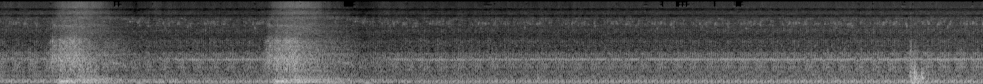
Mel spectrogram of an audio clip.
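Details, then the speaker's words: 2006 Ford F350 6.0L Power Stroke diesel after a new Motorcraft fuel pump, a new sending unit and air purged from the fuel system: even, steady idle with no stumbling; sounds completely different and healthy, after having had no power before. "that sounds completely different that sounds good"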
